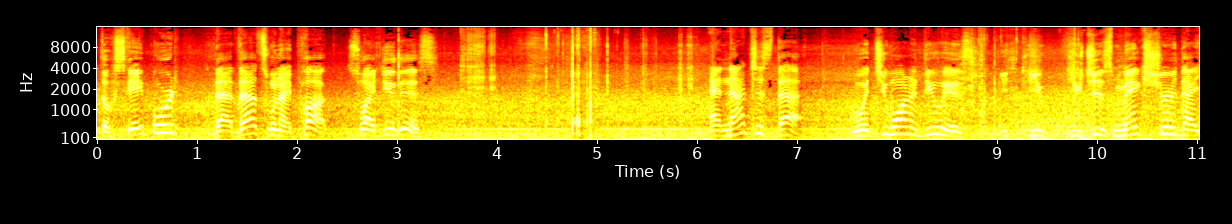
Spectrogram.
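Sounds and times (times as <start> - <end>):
skateboard wheels rolling on concrete: 3.6 - 6.1.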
